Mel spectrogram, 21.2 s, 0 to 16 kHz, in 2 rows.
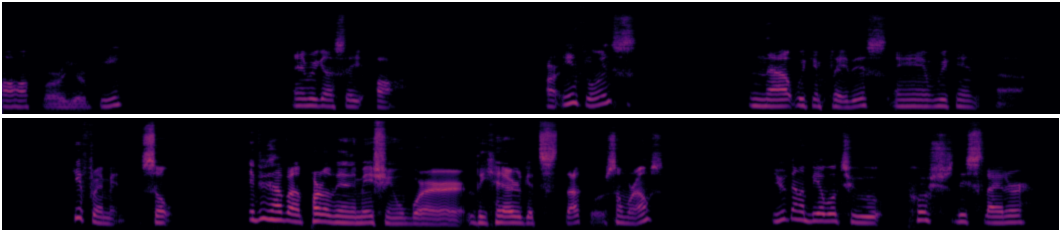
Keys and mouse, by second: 1.9-3.7 drag, 4.6 click, 6.0-9.0 drag, 12.5 middle click, 16.5 middle click, 18.5-21.1 drag.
